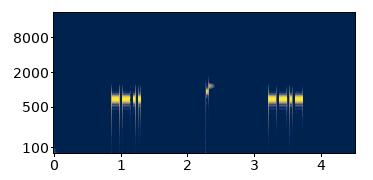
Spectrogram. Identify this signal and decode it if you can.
Morse code, heard as a keyed tone, about 31 wpm, 700 Hz. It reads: Z Q
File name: Single-Letter-Number-30wpm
